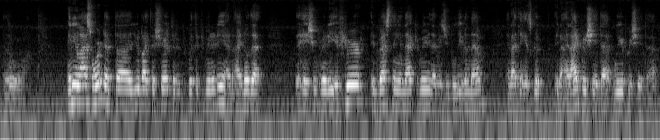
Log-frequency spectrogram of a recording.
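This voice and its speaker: A man hosting an interview in a conversational way, haltingly, repeating words as he searches for his phrases. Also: medium pitch, darkish tone. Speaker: talk show host interviewing a guest. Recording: roomy echo with faint background noise.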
